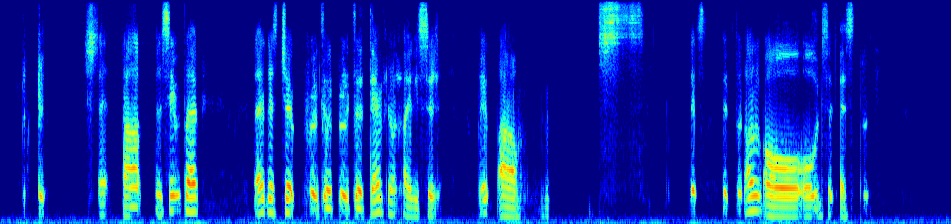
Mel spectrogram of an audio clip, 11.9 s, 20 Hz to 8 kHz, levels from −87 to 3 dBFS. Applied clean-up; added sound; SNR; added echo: neural diffusion model UNIVERSE++.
